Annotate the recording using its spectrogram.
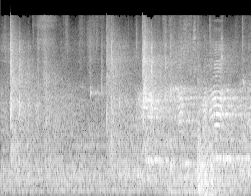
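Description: A hard ball smacks against a wall and echoes.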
